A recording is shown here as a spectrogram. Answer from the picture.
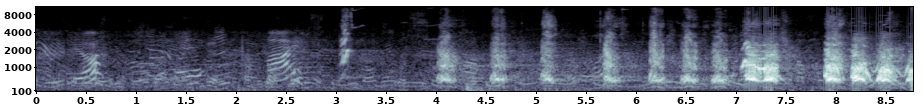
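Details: Schapendoes dog during a clean agility run at Nes, August 7, 2016; a person talks at first, then sharp barks repeat about four times per second, growing louder toward the end.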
